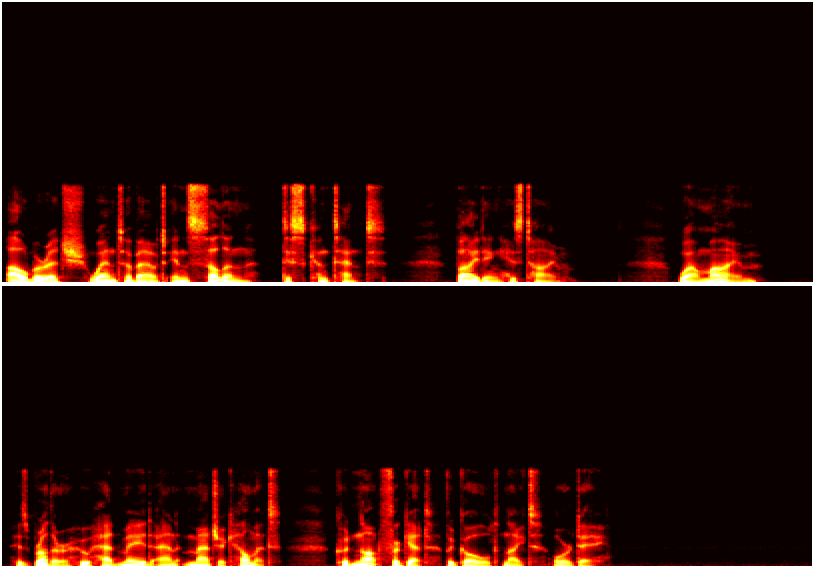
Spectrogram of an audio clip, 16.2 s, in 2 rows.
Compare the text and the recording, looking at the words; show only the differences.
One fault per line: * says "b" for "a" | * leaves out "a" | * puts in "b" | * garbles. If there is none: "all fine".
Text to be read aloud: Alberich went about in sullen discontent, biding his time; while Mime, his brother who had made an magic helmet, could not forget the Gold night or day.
all fine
